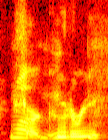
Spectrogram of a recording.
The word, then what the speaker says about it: charcuterie: in high school and I can't do that cooter II did I say right yes the more glasses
